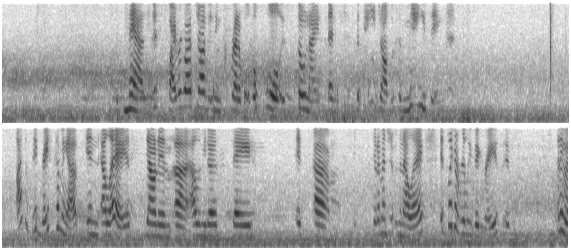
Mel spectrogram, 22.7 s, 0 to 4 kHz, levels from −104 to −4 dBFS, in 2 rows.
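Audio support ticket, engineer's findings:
No faults found; the audio comes over a telephone-grade call path with nothing above 4 kHz, which fits G.711 A-law at 64 kbps.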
